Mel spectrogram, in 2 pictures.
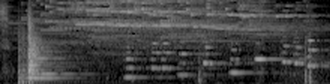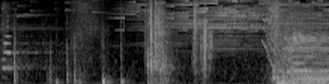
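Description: Cartoon magic sparkle sound effect: a run of twinkling chime notes stepping down in pitch with a glittering shimmer above, followed by a short whoosh about six and a half seconds in.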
